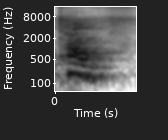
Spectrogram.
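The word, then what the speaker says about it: thigh: কে সালে দেখতে পাচ্ছি এখানে জির উচ্চারণ আসে না অর্থাৎ এটা হচ্ছে হচ্ছে থাই তারপর চলে আসবো এখানে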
